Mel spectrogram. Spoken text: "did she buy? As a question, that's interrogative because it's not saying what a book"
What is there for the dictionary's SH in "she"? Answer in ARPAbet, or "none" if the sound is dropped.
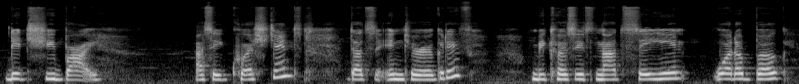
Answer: SH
